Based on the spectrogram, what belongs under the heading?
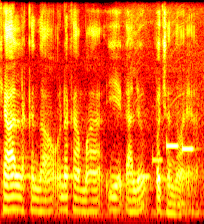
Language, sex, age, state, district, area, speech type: Sindhi, male, 60+, Gujarat, Kutch, urban, spontaneous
